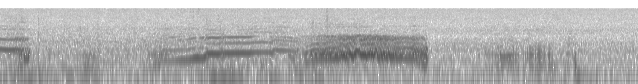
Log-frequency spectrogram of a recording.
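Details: Wild American black bear mother with her cubs in their den in March, filmed at close range by researchers during a den visit. Soft wavering whines rise and fall, then a brief loud buzzy burst, then quiet faint murmurs.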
